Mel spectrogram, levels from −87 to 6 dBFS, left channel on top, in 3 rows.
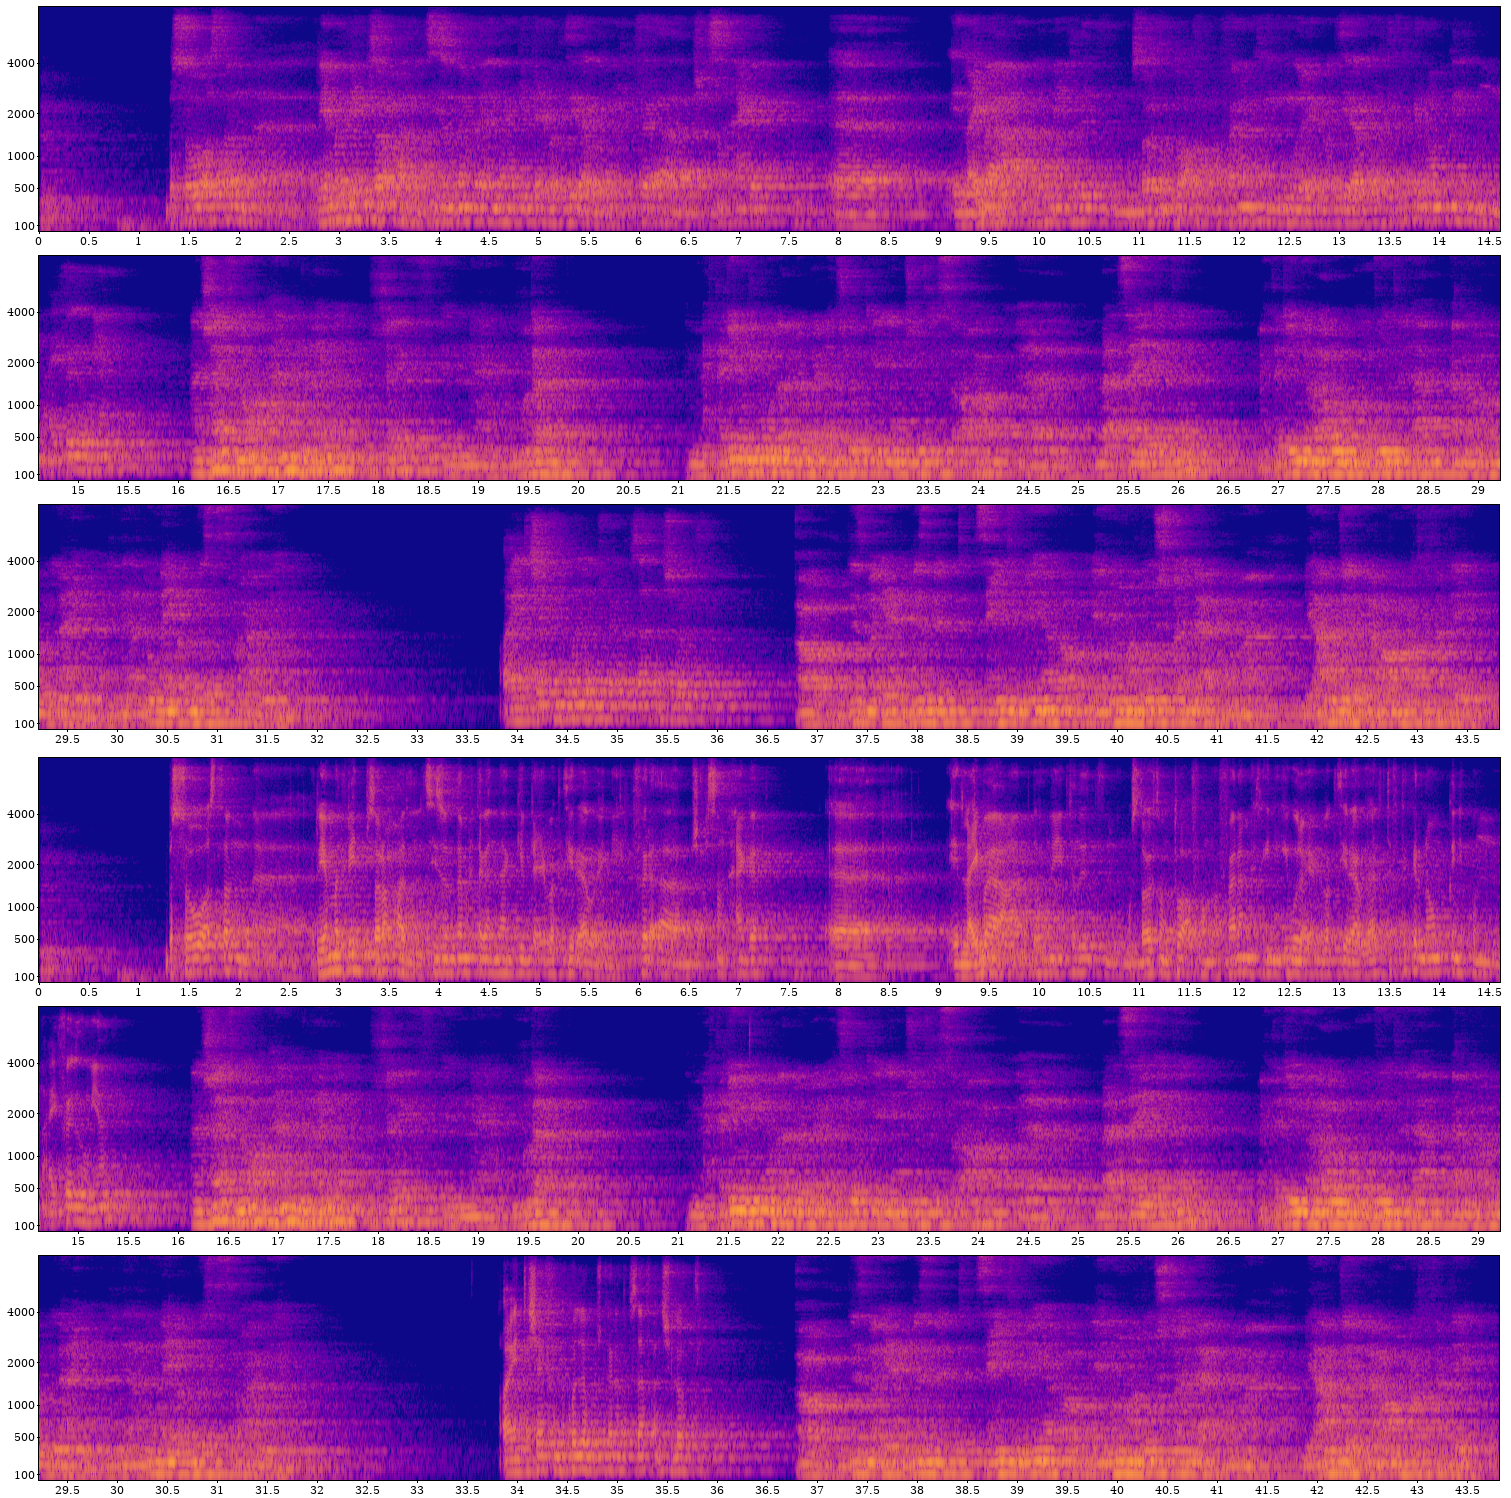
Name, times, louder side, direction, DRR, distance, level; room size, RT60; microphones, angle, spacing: voice 1, 1.3-7.2 7.9-8.6 9.1-15.4 33.8-35.9, right 2 dB, 60° right, 3 dB, 0.3 m, -28 dB
voice 2, 16.1-19.8 21.1-24.9 25.1-26.2 26.8-31.7 36.8-38.3 38.6-41.5 41.8-43.5, equal, 20° left, -11 dB, 1.0 m, -25 dB
3.7 x 3.5 x 2.7 m, 2.9 s
head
